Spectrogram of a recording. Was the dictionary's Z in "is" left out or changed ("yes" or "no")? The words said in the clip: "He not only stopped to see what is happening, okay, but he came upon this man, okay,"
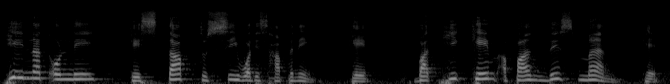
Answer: yes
